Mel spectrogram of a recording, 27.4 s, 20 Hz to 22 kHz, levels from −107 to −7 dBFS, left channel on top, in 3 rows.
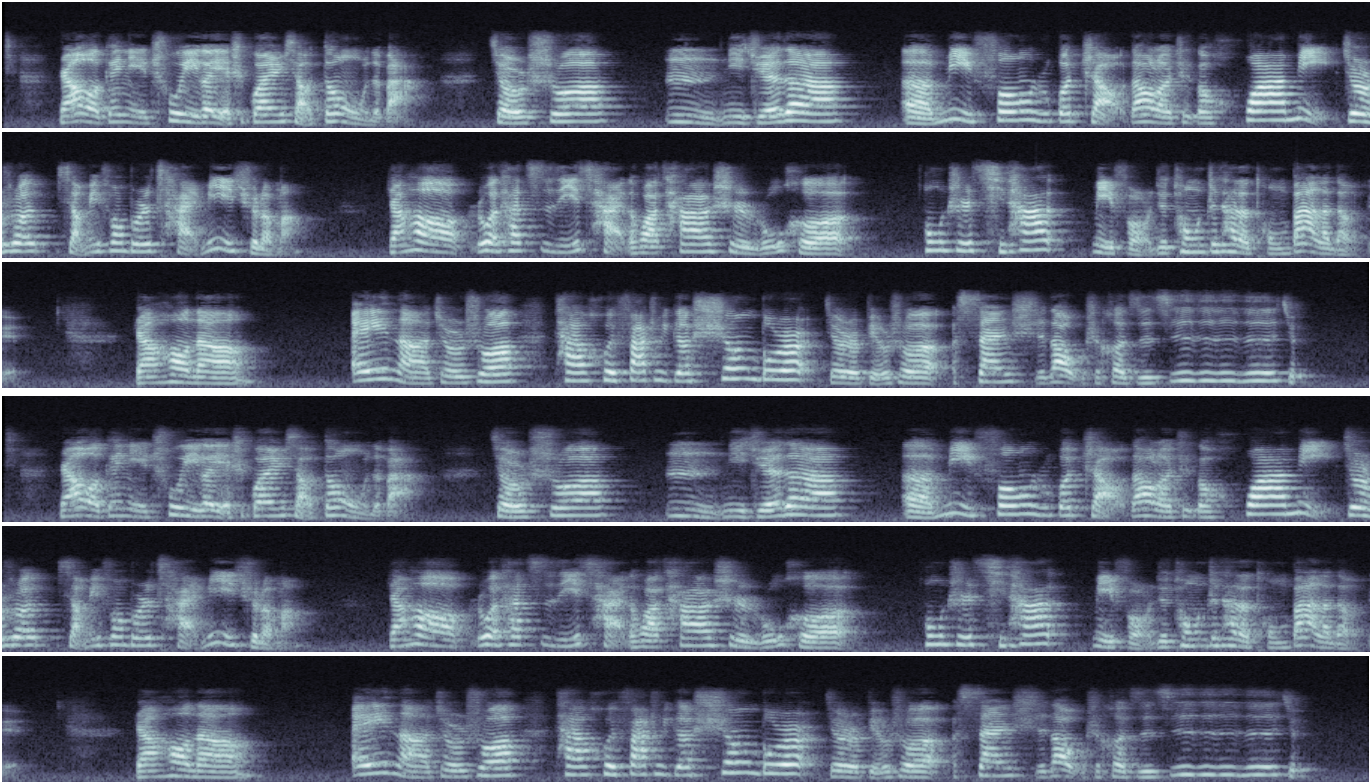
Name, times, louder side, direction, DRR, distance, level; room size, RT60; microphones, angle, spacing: voice 1, 0.4-2.8 3.3-4.0 4.4-5.6 6.0-11.1 11.7-14.8 15.3-16.1 16.4-18.3 19.1-19.9 20.6-21.7 21.9-26.9, left 3 dB, 90° left, 1 dB, 1.1 m, -22 dB
6.7 x 6.3 x 6.4 m, 0.35 s
head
